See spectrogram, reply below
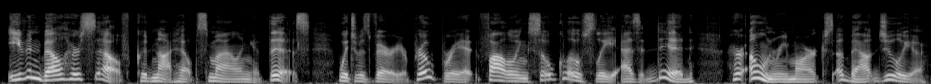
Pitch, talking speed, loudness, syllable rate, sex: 160 Hz, 155 wpm, -19 LUFS, 4.6 syllables/s, female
